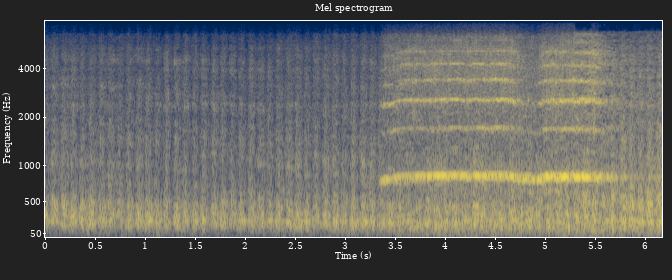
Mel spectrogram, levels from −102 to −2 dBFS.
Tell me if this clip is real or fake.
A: fake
